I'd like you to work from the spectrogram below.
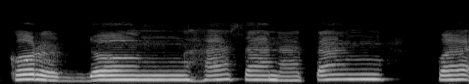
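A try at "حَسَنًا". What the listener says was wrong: Hmm, nggak hasanatang ya. Nggak ada huruf taknya. Qardhan hasanan Qardhan hasanan.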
